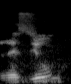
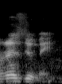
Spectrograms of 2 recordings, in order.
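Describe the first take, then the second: First: RESUME in two syllables, like the verb; wrong pronunciation. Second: RESUME in three syllables, ending in "may"; correct pronunciation. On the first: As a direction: say RESUME as "re-ZYOOM". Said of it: "getting the number two right". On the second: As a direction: say RESUME as "REZ-yoo-may". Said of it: "Resume is correct". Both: Shown as a demonstration.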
